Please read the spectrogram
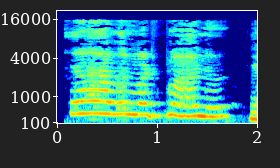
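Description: A young girl wailing in a tantrum: two long, drawn-out cries, each just under a second, held at a steady pitch.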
